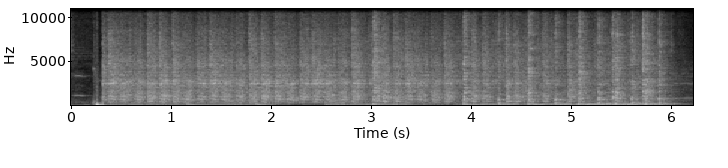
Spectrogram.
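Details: 5.7 Vortec V8 swapped into an S10, started after fitting a DW200 fuel pump and new fuel filter to cure low fuel pressure; catches straight away and settles into a steady idle with no stumbling, fuel delivery sounds good.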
